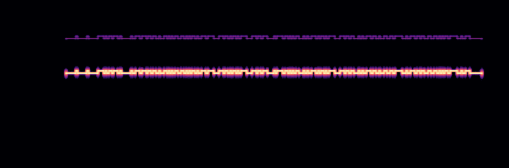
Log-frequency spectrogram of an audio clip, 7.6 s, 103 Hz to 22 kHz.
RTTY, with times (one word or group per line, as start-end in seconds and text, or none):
2.0-2.1 A
2.3-3.3 PRISAO
3.4-3.8 DO
3.9-5.1 MERCADO
5.3-7.1 CAPITALISTA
